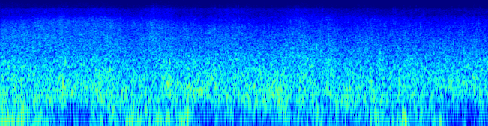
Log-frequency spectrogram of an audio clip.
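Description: Steady rush of whitewater in a river rapid, with wind buffeting the microphone in a low rumble.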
